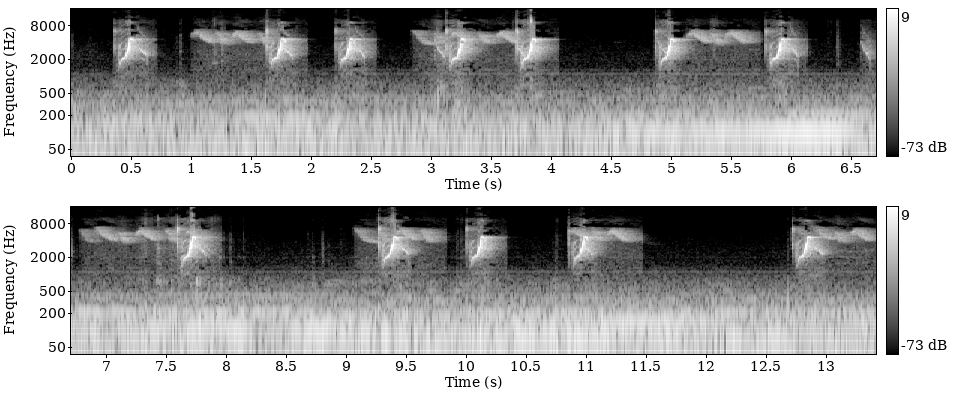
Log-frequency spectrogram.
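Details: A male olive-backed tailorbird in full voice gives sharp, high chirps, each dropping quickly in pitch and repeated roughly every second, over a faint low hum; song described as challenging to fight; Olive-backed tailorbird.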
